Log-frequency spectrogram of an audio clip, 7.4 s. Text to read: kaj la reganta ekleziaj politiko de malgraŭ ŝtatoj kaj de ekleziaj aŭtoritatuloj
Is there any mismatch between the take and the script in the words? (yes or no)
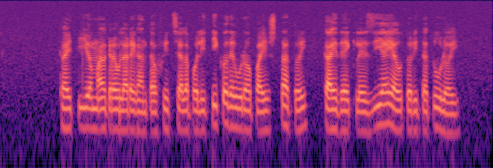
yes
